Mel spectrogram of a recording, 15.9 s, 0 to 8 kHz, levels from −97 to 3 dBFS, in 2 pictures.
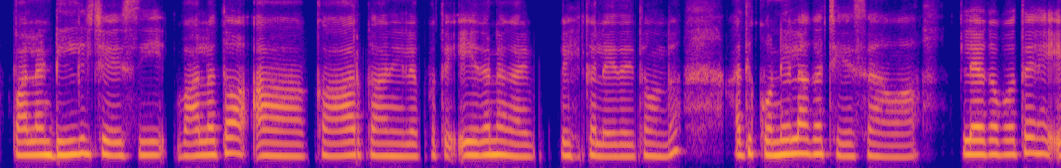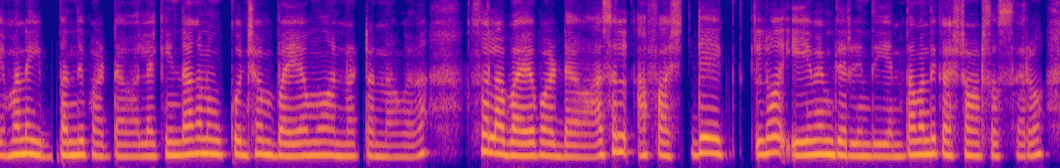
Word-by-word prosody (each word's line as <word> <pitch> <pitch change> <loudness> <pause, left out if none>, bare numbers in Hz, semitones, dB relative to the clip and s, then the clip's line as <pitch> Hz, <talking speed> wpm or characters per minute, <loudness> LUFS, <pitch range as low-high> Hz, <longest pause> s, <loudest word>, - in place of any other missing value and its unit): వాళ్ళని 240 0 +4
డీల్ 250 +2 +4
చేసి, 235 0 -1 0.3
వాళ్ళతో 240 +4 +1 0.2
ఆ - - +2 0.4
కార్ 230 +1 0
కానీ 225 -1 -1
లేకపోతే 220 +2 -7
ఏదైనా 240 +1 +3
కానీ 210 -1 -3 0.3
వెహికల్ 220 0 -3
ఏదైతే 210 +2 -5
ఉందో, 220 +7 -4 0.5
అది 235 - 0
కొనేలాగా 255 +2 +4
చేశావా? 215 -2 -5 0.5
లేకపోతే 245 +1 +2 0.2
ఏమన్నా 250 +3 +4
ఇబ్బంది 235 +3 +2
పడ్డావా? 215 -1 -6
లైక్ 220 +2 -5
ఇందాక 250 +3 +3
నువ్వు 250 -1 +2
కొంచెం 245 +1 +1
భయము 225 +1 0
అన్నట్టు 220 0 -4
అన్నావు 205 -1 -7
కదా! 250 +6 -6 0.4
సో - - -3
అలా 260 -2 +5
భయపడ్డావా? 220 -2 0
అసలు 290 +1 +1
ఆ - - -5
ఫస్ట్ 230 +1 -3
డేలో 260 0 +1 0.2
ఏమేం 250 +1 +5
జరిగింది? 220 -1 -1
ఎంతమంది 245 +4 +2
కస్టమర్స్ 225 -1 -1
వస్తారో? 220 +2 -4
230 Hz, 150 wpm, -23 LUFS, 220-245 Hz, 0.5 s, అలా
